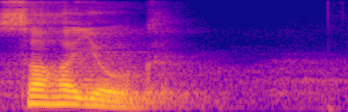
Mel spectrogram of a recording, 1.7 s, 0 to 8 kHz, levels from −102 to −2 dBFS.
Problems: none marked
